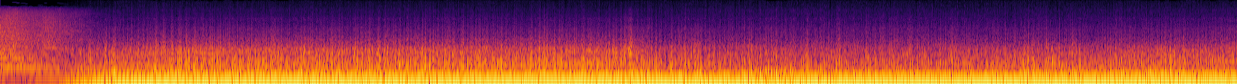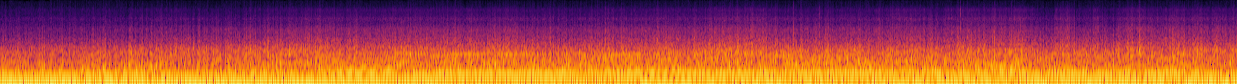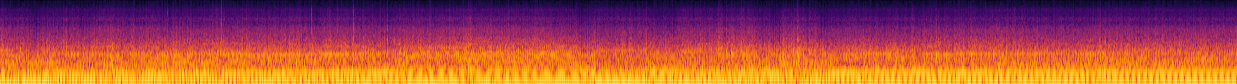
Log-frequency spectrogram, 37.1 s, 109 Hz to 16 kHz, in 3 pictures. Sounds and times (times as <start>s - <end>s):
Car: 0.0s - 37.1s.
